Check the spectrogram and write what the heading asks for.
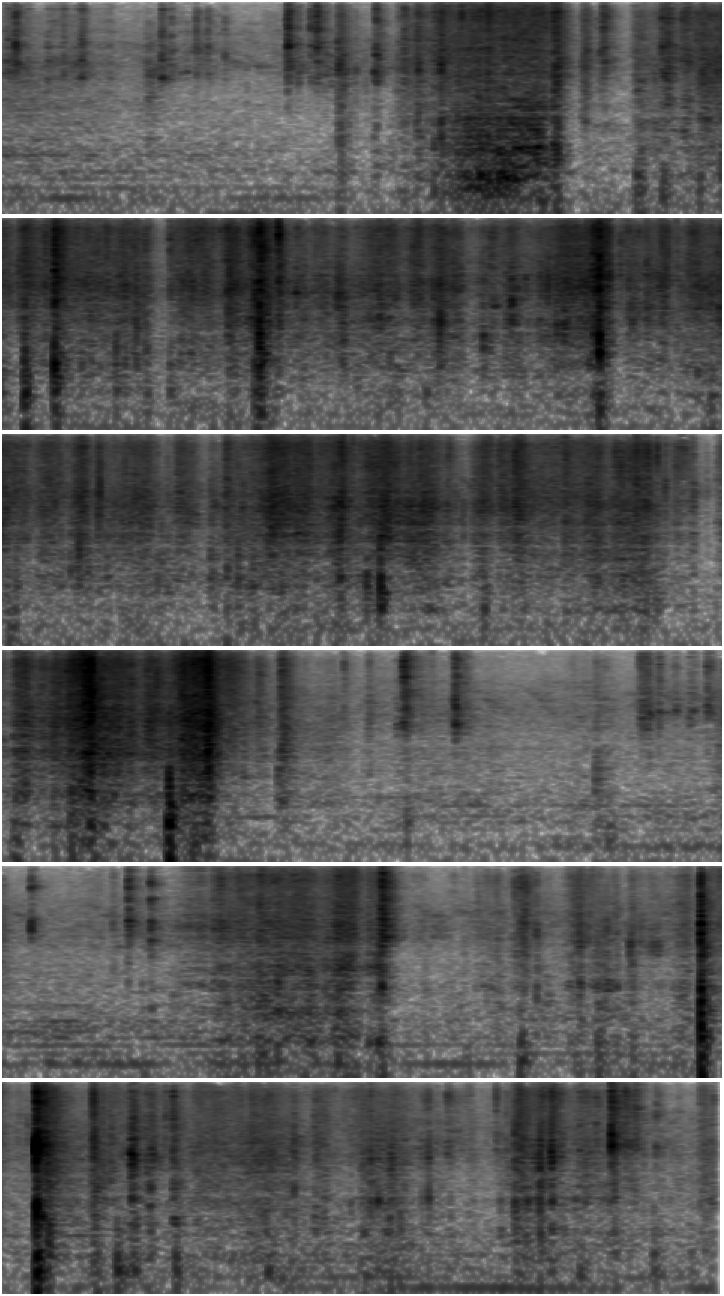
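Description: Plastic parcel wrap crinkling and tearing as it is cut with a box cutter and pulled off a cardboard box, with scattered sharp snaps and clicks; near the end, the box's cardboard flaps being pulled open.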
